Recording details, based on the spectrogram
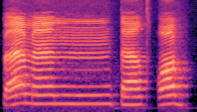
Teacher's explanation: نون ساکن ہے، اس کے بعد تا حروف اخفا میں سے ہے، تو یہاں پر ہم اخفا کریں گے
